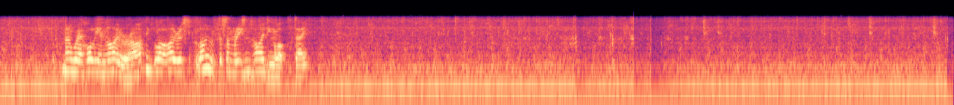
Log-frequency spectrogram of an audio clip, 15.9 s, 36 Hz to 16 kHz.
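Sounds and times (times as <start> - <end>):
animals lapping milk: 0.0 - 15.9
steady low hum: 0.0 - 15.9.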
